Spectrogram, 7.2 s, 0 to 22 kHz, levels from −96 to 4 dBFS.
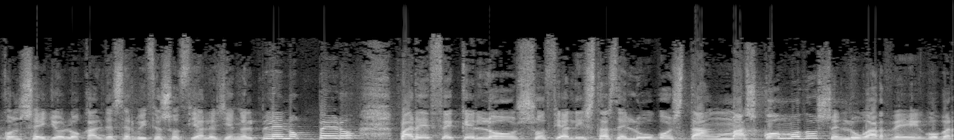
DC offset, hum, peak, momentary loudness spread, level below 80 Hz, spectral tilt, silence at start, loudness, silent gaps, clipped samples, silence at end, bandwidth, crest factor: under 0.1%; none; 0 dBFS; 4 LU; -50 dBFS; -4 dB/octave; 0 s; -12 LUFS; none; under 0.1%; 0 s; 17 kHz; 12 dB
